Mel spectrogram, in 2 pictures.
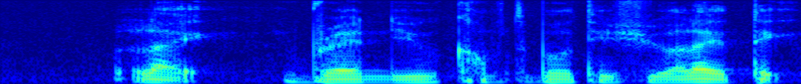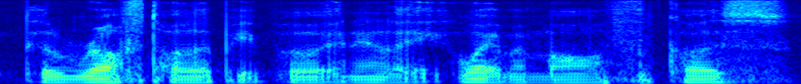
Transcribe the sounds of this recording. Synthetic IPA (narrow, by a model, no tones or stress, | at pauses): laɪk̚ | bɹɛ̃njukʰãɱftəbəltʰiʃuaɪlaɪk̚tu̥tek̚dəɹaftʰɔləpʰipʰəlɛ̰̃ndɛ̃nla̰ɪkwaɪt̚maɪmaʊθkʰɔs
